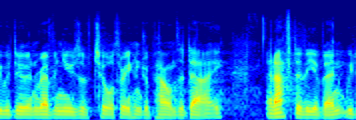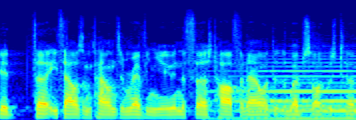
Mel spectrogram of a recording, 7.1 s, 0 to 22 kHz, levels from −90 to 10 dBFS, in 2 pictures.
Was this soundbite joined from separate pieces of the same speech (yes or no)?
no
